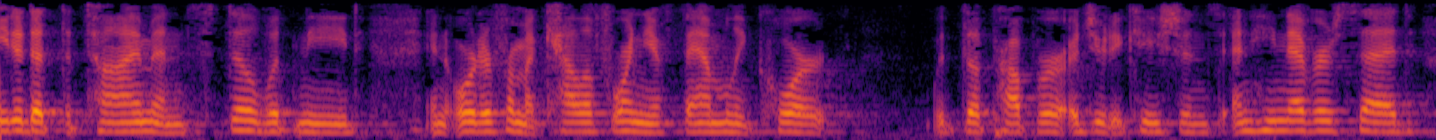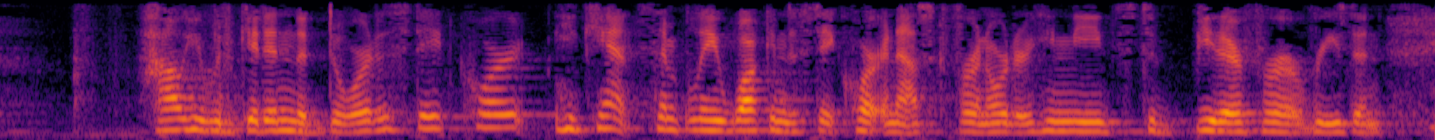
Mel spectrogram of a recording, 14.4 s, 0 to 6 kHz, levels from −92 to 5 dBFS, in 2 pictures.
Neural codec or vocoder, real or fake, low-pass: none; real; 5.4 kHz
